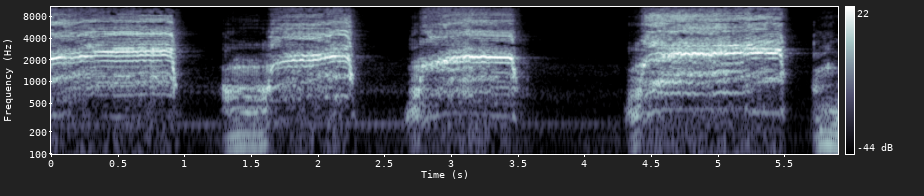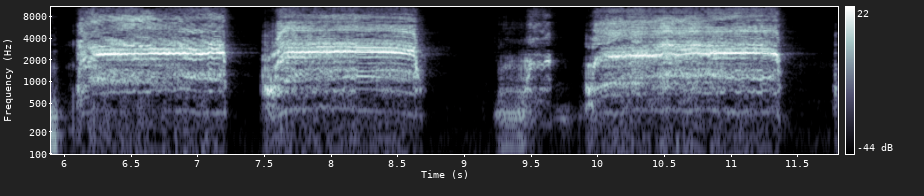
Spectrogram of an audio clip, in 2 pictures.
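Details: Pig screaming in sustained, piercing squeals about a second long, repeated with short breaks; the tone is high, steady and ringing, with a few shorter grunting cries between.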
